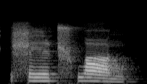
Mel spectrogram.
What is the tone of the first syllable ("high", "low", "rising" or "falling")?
high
